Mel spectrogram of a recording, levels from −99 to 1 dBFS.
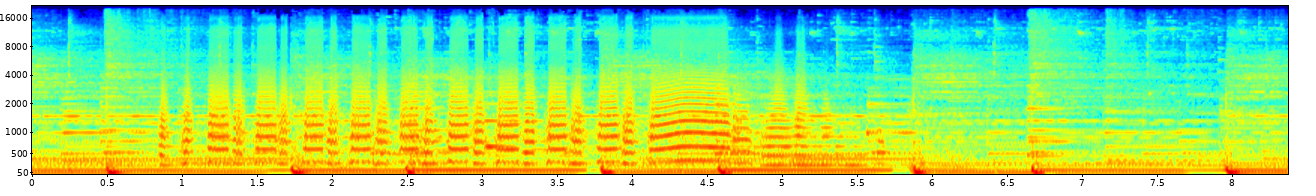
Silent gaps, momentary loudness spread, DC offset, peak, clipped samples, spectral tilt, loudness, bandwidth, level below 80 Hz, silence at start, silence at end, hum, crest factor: none; 9 LU; under 0.1%; 0 dBFS; under 0.1%; -5.5 dB/octave; -17 LUFS; 19 kHz; -22 dBFS; 0 s; 0 s; none; 16 dB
